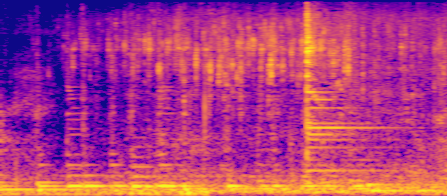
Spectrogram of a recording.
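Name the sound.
shrimp cakes and basil leaves deep-frying in oil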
